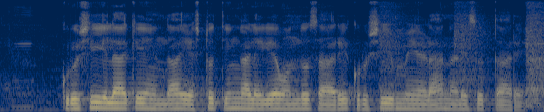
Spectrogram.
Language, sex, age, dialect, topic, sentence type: Kannada, male, 18-24, Central, agriculture, question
